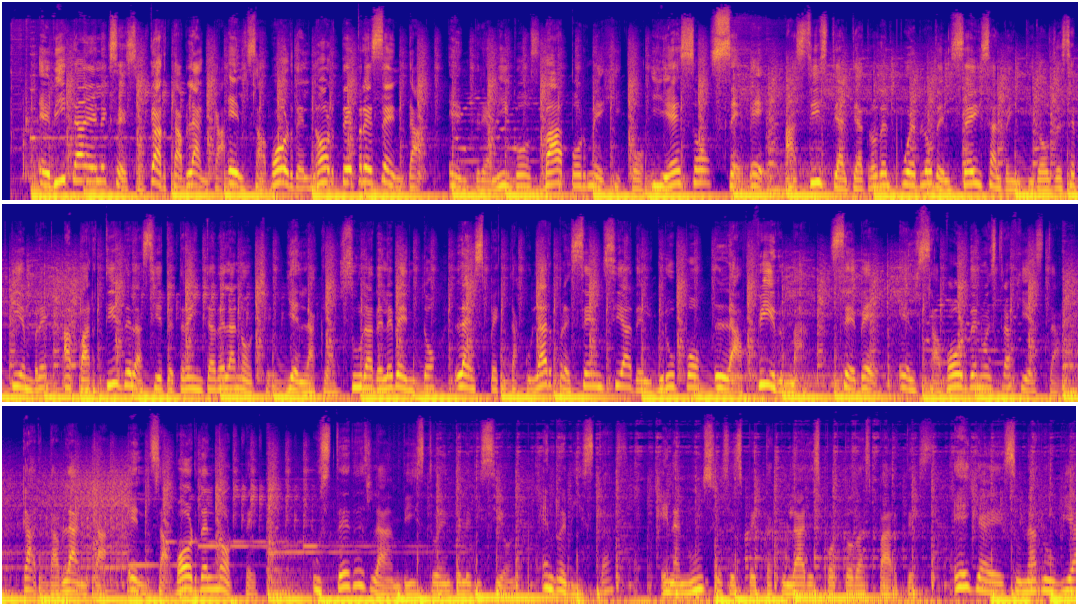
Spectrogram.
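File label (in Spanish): Demostración comercial, Spanish voice over; Spanish (Latin American)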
